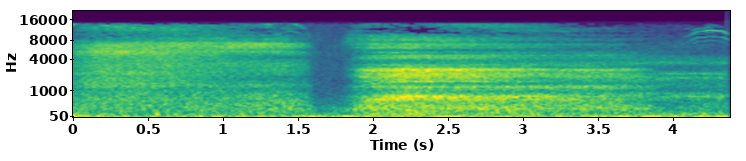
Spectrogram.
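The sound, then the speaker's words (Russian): Deep breathing in and out during a kriya exercise with arms raised: a long, airy breath with a soft hiss, then a brief pause, then another long breath. “Руки вверх, вдох, выдох.”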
